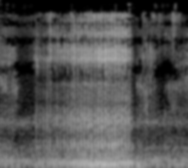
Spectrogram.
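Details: Short burst of low, rumbling purring from Milli the cat, swelling louder in the middle before easing off.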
